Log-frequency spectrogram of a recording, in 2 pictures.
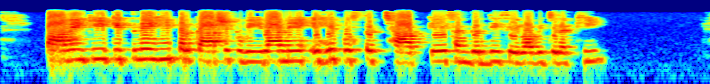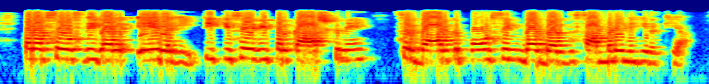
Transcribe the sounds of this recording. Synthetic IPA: paːʋẽːkiːkɪt̪neːɦiːpɾəkaːʃəkʋiːɾãːneːʔɪɦpʊst̪ək̚t͡ʃʰaːp̚keːsəŋɡət̪̚d̪iːseːʋaːʋɪt͡ʃɾəkʰːiː | pəɾəfʰsoːsd̪iːɡəleːɾəɦiːkɪkɪseːʋiːpɾəkaːʃə̥kneː | səɾd̪aːɾkpuːɾsɪ̃ŋɡd̪aːd̪əɾd̪saːmɳeːnəɦĩːɾəkʰːja̰ː

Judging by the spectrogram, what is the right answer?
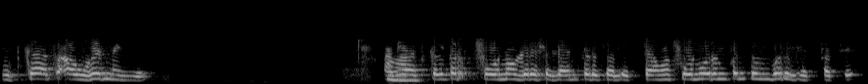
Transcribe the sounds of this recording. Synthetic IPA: ut̪kaəsəəʋɡʱəɽnaije | aniəd͡zkəlt̪əɾfonʋəɡəjɾesəɡɭankəɽət͡salet̪aam̤əfonʋəɾuːnpəɳt̪unibʱəɾuːɕək̚t̪at̪e

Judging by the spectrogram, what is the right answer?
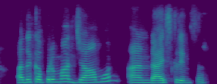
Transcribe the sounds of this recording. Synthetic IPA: ɐðɯkːɐpːɯɾɐmaːd͡ʒaːmoːnɐɳɖɐɪskɾiːmsaːɾ

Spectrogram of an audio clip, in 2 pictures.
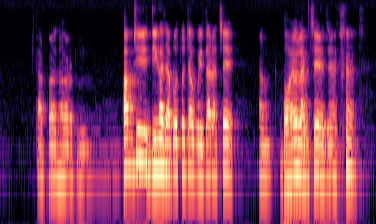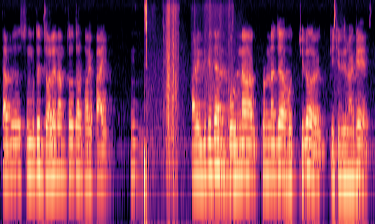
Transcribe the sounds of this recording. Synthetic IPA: t̪aɾpɔɾd̪ʱɔɾ | bʱab̚d͡ʑid̪ikad͡ʑabot̪od͡ʑaojd̪aɾat͡ɕʰe | bʱɔeolaɡt͡ɕʰed͡ʑe | t̪abʃumud̪ʱɾed͡ʑɔlenamt̪od̪ʱaɾbʱɔepaj | aɾed̪iked͡ʑabonnatonnad͡ʑaɦot̪ːt͡ɕʰilokit͡ɕʰud̪ʱinaɡe

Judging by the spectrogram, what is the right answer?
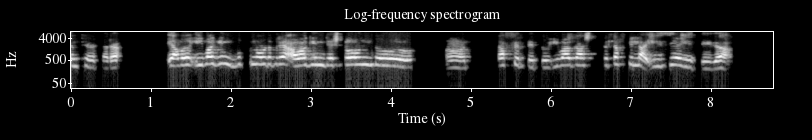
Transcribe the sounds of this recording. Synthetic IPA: ɐnt̪ɐɦe̞ːɭt̪aːɾɐ | ɐʋɐʔiːʋaːɡind̪bukːnoːɽud̪ɾe̞ʔɐʋaːɡɐind̪eʂʈond̪u | t̪ɐfːiɾt̪it̪ːuiːʋaːɡɐʂʈʈːuʈ̪ɐfilːɐiːsijaːɡit̪ːuiːɡɐ

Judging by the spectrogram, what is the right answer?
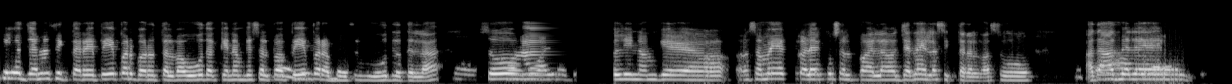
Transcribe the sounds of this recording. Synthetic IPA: ɛlːɐd͡ʒɐnɐsik̚t̪aːɾe̞peːpɐɾbɐɾut̪ːɐlʋaːoːd̪ɐkːe̞nɐmɐɡesɐlpɐpeːpɐɾɐbʱjaːsɐʋioːd̪ɐd̪ɛlːɐsoːɦaː | ɐlːinɐmɡe̞ | sɐmɐjɐkːɐɭeɐkːuːsɐlpɐɛlːɐd͡ʒɐnɐɛlːɐsik̚t̪aːɾeɐlʋaːsoː | ɐ̰d̪aːd̪meːle̞

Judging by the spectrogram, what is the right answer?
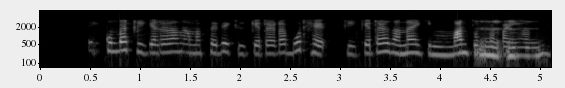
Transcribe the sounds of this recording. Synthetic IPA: ekunbakɹikɛtaɹanamasɛdɛkɹikɛtaɹɛtabɔɦuthɛkɹikɛtaɹzanajkianpɔsapaias

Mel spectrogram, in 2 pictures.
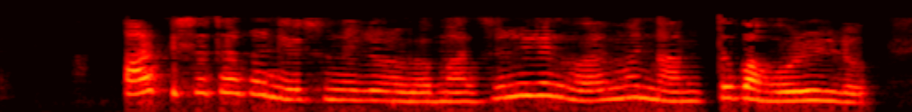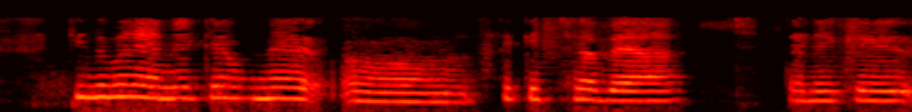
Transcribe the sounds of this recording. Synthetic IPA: paɹpisɔtɔɛtanusuniloɹɔbamazuliɾeɦɔjmojnamtʊbaɦoɹilʊ | kint̪umanɛːnɛkemanɛ | sikitsabɛja | tɛnɛkɛ

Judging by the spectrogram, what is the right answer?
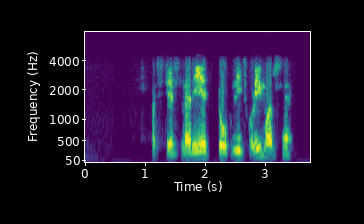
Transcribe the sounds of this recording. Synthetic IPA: pəsʈ̪esnəɾieʈoplit̪ʰoɽiməɾʃe

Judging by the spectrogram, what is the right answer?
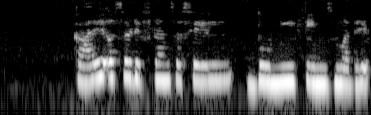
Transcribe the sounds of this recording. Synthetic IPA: kaiəsəːɖifɾənsəseːld̪on̤iːʈiːmsməd̪ʱːje

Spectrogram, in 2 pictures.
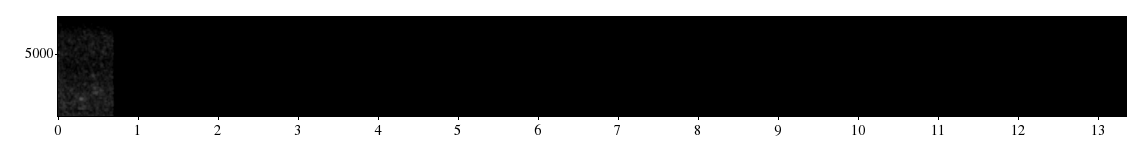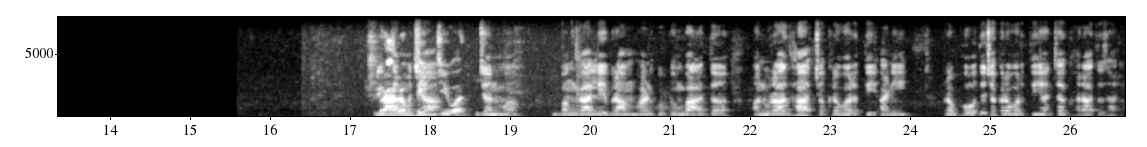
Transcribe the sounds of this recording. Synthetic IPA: pɾiɾaɾəmt͡ɕiad͡ʑiʋənd͡ʑənmə | bəŋɡaliːbɾamʱəɳkuʈumbat̪ | ənuɾad̪ʱat͡ɕəkɾəʋəɾt̪iːʔaɽ̃i | pɾəbʱod̪ʱt͡ɕəkɾəʋəɾt̪iːjaɲt͡ɕjaɡʱəɾat̪d͡zʱalə

